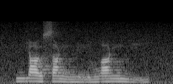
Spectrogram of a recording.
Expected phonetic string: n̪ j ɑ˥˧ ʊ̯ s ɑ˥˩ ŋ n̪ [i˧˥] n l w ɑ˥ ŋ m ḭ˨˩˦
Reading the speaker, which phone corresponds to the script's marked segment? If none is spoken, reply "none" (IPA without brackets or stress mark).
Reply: ḭ˨˩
